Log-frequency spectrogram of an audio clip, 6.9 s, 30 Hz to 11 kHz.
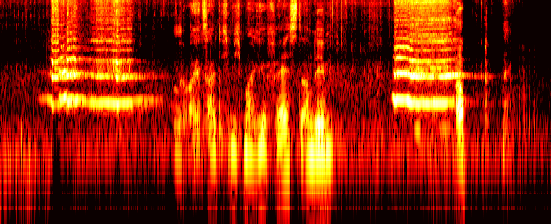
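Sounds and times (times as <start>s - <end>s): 
bicycle brake squealing in a high-pitched tone: 0.4s - 2.2s, 4.9s - 6.2s
speech: 2.2s - 4.4s.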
